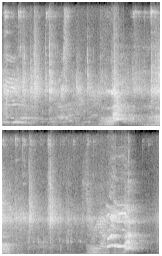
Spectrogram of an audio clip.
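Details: Weimaraner dog whining and giving short barks because it wants to go outside, where neighbouring dogs are, so they can bark at each other through the fence. Wavering whimpers break into a few yips as a person repeatedly asks what it wants.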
